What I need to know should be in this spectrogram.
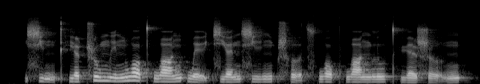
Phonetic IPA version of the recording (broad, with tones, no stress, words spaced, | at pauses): ɕḭ˨˩ŋt̪ʰjɛ˦ ʈ͡ʂu˥mi˧˥n wɔ˥˩t̪ʰwɑ˧˥ŋ pwḛ˨˩ɪ̯t͡ɕjɛ˧˥nɕi˧˥ŋ ʈ͡ʂʰɤ̰˨˩t͡sʰwɔ˥˩pʰwɑ˥ŋ lu˥t̪ʰɥɛ˧˥ ʂɤ̰˨˩˦ŋ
